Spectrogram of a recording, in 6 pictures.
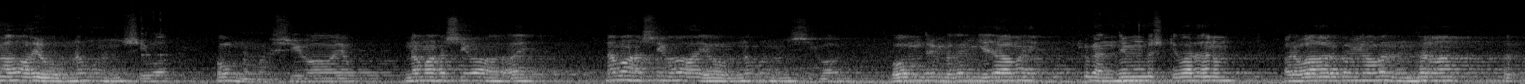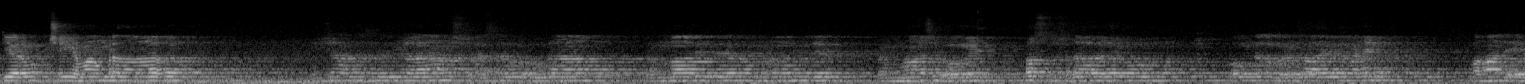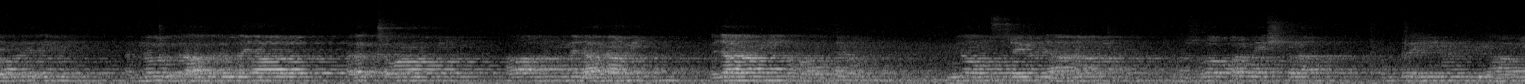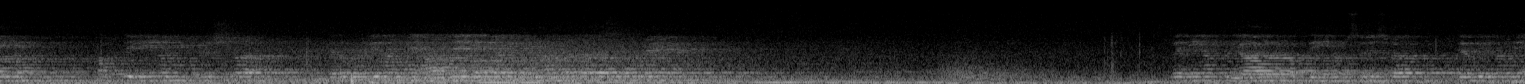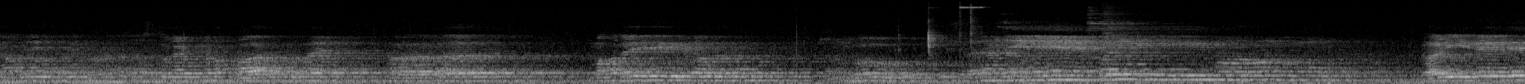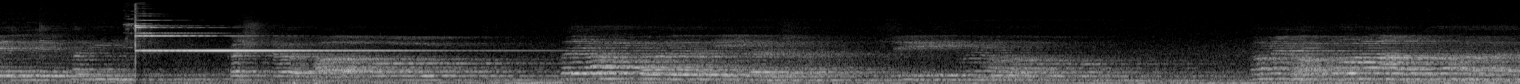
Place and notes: Shiva Temple, Nakasero Hill, Kampala, Uganda - Morning offerings...
The early morning hum of Kampala resonates in the dome of the temple, the city market is buzzing in the streets all around, but here inside, the priest is following his routine of morning offerings and prayers… people are dropping in on the way to work, or to the market, walk around from altar to altar, praying, bringing food offerings, ringing a bell at each altar…
11 July 2010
